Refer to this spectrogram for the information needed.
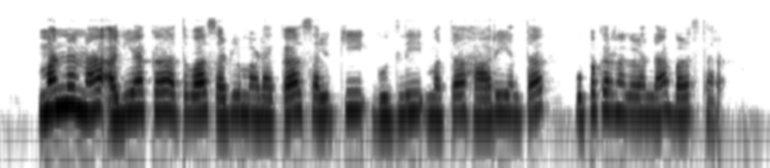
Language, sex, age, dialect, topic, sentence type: Kannada, female, 25-30, Dharwad Kannada, agriculture, statement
